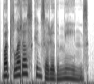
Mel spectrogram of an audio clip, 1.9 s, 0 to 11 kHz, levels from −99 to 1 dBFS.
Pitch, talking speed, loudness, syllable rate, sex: 190 Hz, 190 wpm, -21 LUFS, 4.7 syllables/s, female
